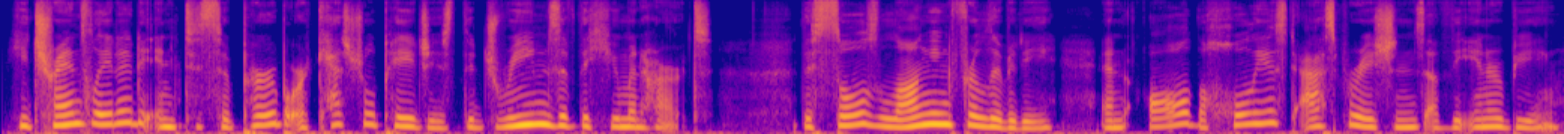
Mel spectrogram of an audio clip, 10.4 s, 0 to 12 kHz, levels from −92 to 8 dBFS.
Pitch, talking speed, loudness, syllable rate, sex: 215 Hz, 150 wpm, -17 LUFS, 4.5 syllables/s, female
